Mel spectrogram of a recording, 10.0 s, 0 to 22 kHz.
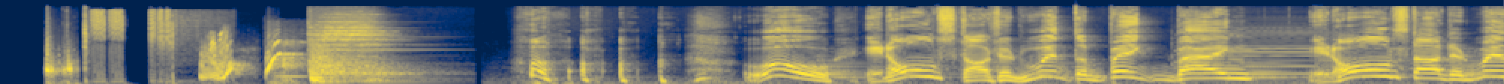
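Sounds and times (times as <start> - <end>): cartoon pops: 1.3 - 2.2.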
